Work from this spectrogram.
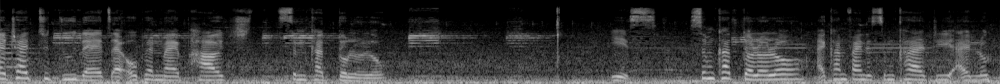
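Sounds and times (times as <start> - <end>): low rumble of traffic: 0.0 - 10.0.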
